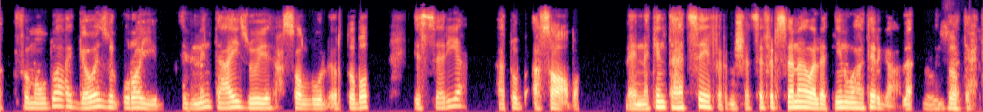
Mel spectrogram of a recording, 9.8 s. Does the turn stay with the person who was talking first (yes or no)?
yes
